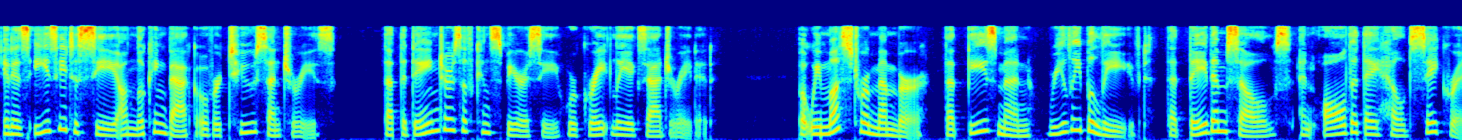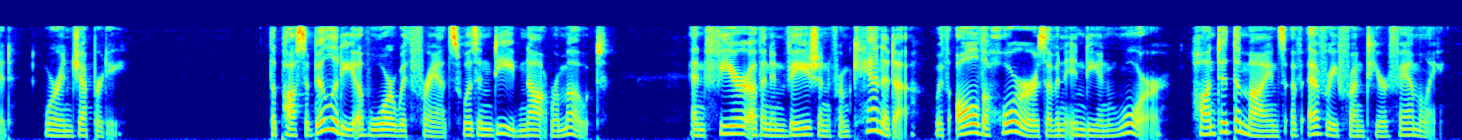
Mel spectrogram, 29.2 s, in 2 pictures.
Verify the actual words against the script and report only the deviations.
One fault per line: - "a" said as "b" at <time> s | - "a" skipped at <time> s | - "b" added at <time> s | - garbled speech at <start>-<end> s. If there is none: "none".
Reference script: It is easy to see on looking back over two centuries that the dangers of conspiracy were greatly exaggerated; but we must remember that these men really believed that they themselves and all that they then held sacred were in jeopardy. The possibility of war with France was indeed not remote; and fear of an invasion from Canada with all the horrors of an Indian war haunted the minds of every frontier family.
- "then" skipped at 13.8 s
